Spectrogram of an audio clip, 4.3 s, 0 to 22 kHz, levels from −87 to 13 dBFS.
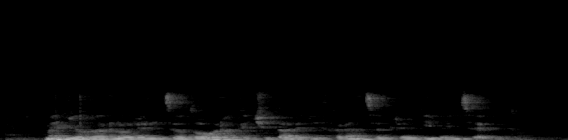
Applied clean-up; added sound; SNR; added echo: none; none; none; reverberation time 0.6 s.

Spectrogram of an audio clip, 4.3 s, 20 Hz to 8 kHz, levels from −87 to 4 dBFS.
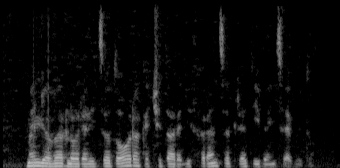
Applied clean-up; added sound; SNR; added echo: none; none; none; none.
